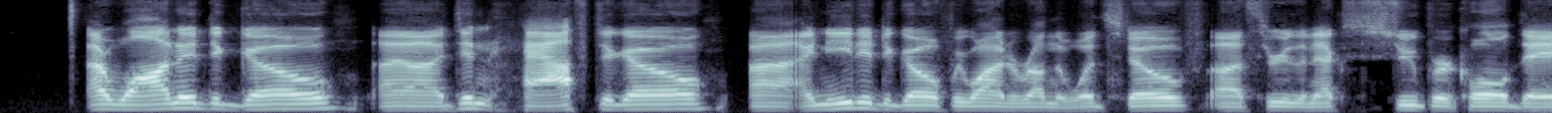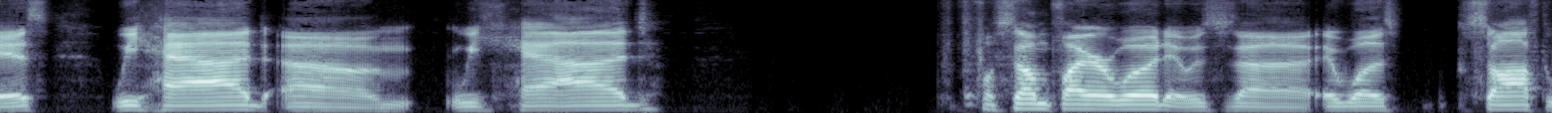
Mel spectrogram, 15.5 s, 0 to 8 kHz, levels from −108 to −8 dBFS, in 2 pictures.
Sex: male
